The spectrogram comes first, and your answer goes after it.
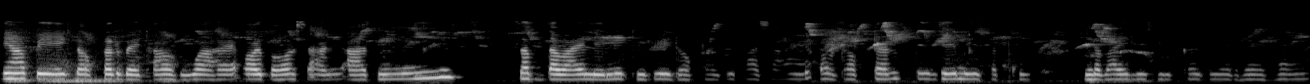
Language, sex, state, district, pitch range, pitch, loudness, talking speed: Hindi, female, Bihar, Kishanganj, 230-255 Hz, 235 Hz, -22 LUFS, 115 wpm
